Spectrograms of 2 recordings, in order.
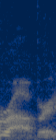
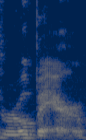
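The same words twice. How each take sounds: First: The name is said with English pronunciation. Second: The name is said with French pronunciation. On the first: The speaker calls it wrong. "his name is not Robert" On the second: The speaker calls it right. "it's Robert"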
